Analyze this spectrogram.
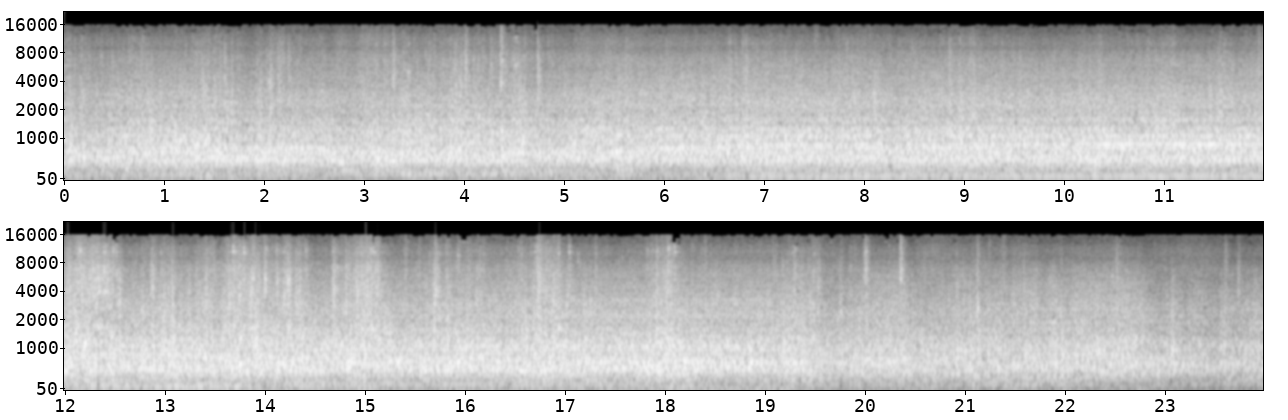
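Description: A tractor engine rumbles steadily from inside the cab.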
